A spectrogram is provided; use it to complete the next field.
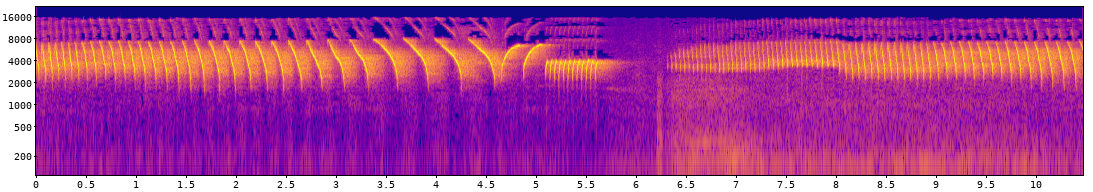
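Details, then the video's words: Canary song used for canary training to prompt singing: rapid series of descending whistled sweeps, then a steady tone, a brief pause near six seconds, and a fast buzzy trill to the end. "Este canto canário inspira o apetite do seu canário para cantar imediatamente"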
